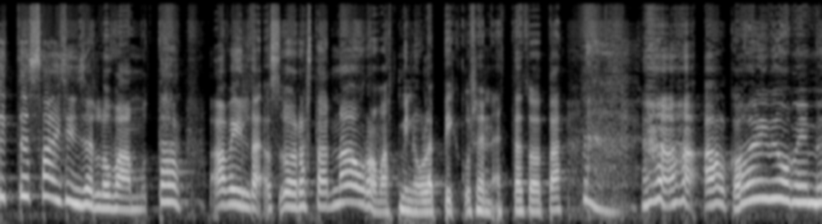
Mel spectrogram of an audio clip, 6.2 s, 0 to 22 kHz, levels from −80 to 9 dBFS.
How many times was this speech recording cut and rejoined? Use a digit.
0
